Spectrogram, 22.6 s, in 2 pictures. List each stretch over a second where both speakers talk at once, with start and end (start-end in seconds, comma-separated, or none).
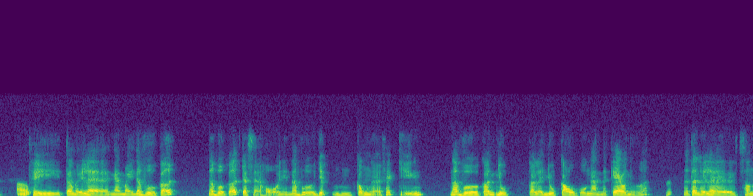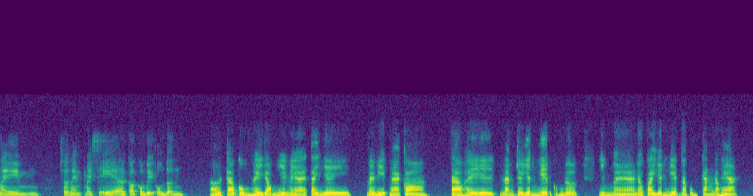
none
